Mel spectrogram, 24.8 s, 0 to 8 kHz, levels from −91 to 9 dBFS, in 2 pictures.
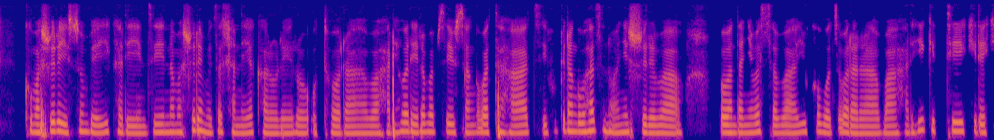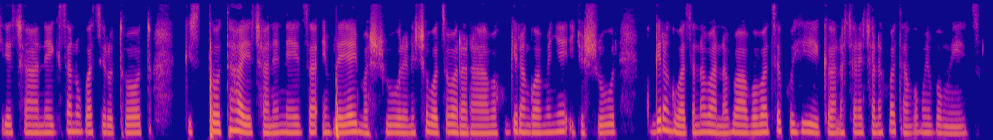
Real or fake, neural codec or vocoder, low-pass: real; none; 7.2 kHz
